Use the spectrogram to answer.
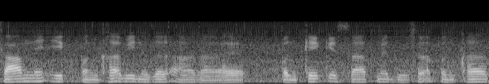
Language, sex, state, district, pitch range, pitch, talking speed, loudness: Hindi, male, Chandigarh, Chandigarh, 110-135 Hz, 120 Hz, 170 wpm, -20 LUFS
